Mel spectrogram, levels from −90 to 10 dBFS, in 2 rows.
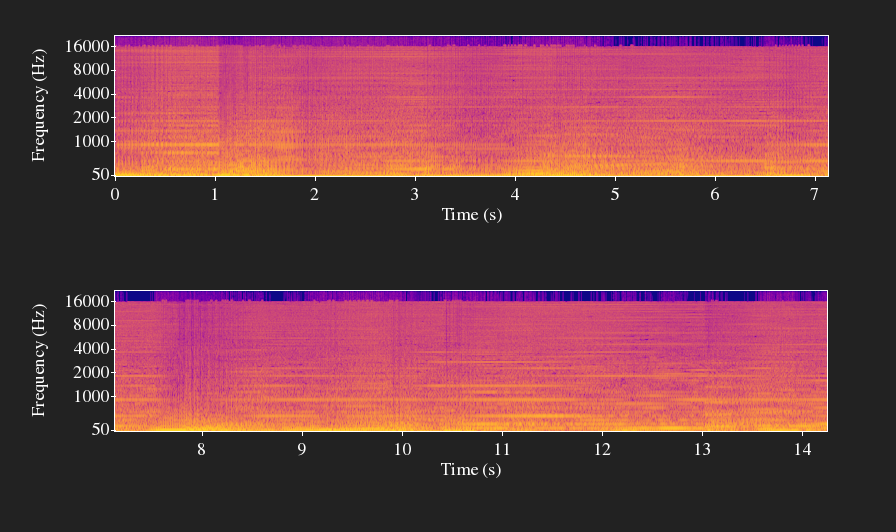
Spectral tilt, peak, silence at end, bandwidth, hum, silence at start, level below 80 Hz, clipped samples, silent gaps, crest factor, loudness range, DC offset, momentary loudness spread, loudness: -5 dB/octave; 0 dBFS; 0 s; over 20 kHz; none; 0 s; -10 dBFS; 9%; none; 6 dB; 2 LU; 20%; 5 LU; -8 LUFS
